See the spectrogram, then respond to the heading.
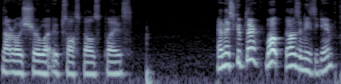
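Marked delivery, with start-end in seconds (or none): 3.2-5.1 pleased burst of surprise; upbeat, delighted win reaction; excited. Real, not acted. Opponent concedes, quick win.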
